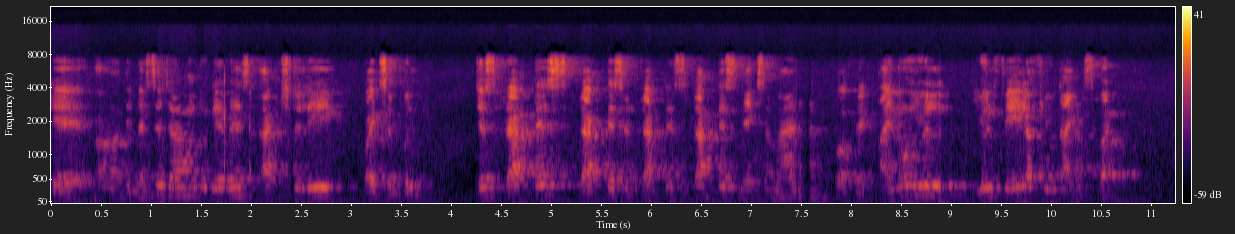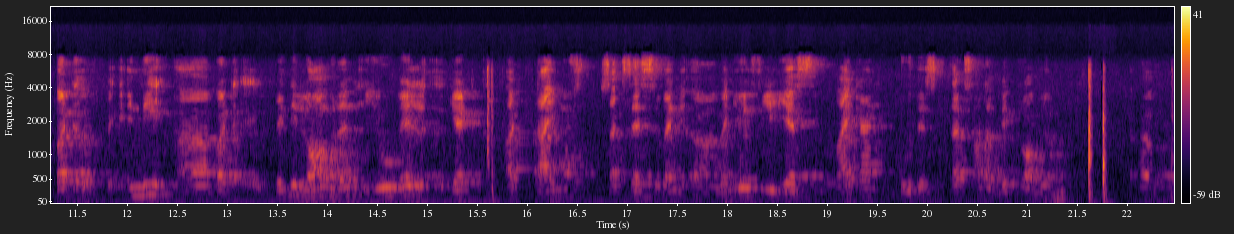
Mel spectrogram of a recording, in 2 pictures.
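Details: Male college student who has stammered since about class one, possibly triggered by frequent childhood hospitalization; blocks, especially on his own name, reduced with practice; stuttering.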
